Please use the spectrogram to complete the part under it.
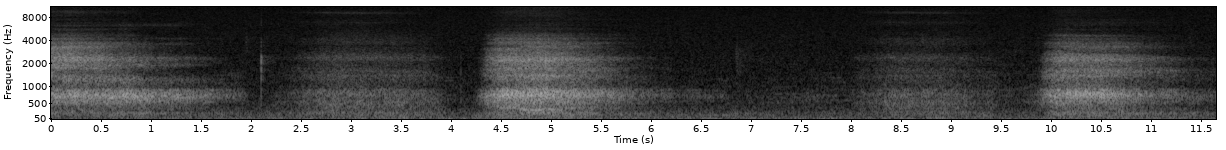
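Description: Slow, deep yoga breaths while pulling both legs in toward the chest: three long audible inhale-exhale cycles, close and breathy, evenly spaced with quieter pauses between.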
